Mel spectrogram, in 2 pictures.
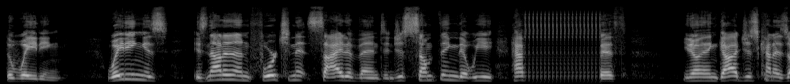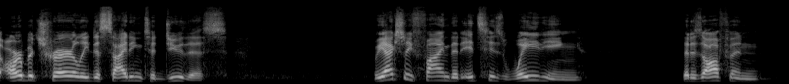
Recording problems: thin; somewhat; fading below 350 Hz
audio freezing; at 5.5 s for 0.5 s

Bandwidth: 15.5 kHz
